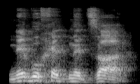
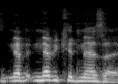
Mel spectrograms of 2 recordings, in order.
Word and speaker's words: Nebuchadnezzar: And even the early Christians, can I pronounce him the correct way for you so that you get the whole? Yes. Nebuchadnezzar.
